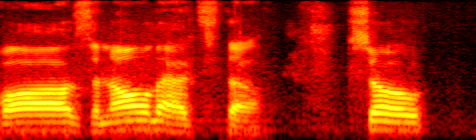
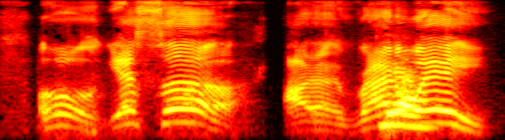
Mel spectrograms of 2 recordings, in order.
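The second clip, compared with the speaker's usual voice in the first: mock obedient, servile voice, higher pitch; 4 semitones higher, 4 dB louder than usual. Mocking leaders as gophers: imitating a servile gopher. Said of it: "doing the master's bidding".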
